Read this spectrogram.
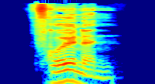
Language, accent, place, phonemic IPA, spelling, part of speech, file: German, Germany, Berlin, /ˈfʁøː.nən/, frönen, verb, De-frönen.ogg
- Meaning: to indulge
